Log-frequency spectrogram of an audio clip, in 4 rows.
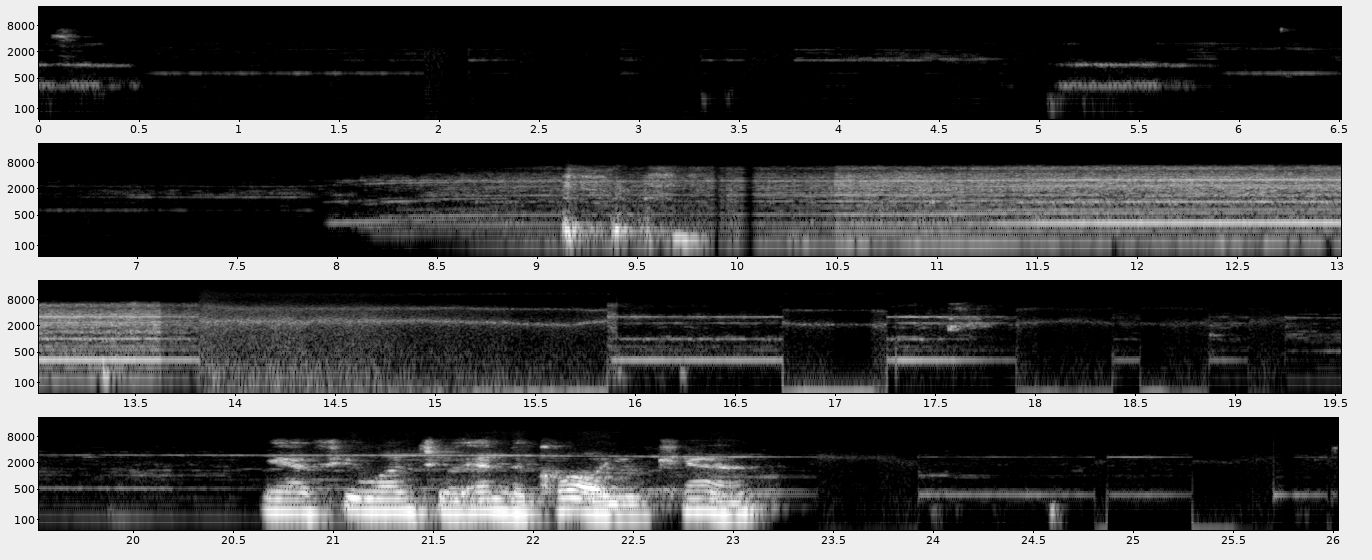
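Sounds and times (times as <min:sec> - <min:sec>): sustained tone with overtones: 0:03.4 - 0:26.0
hiss: 0:13.8 - 0:15.9.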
